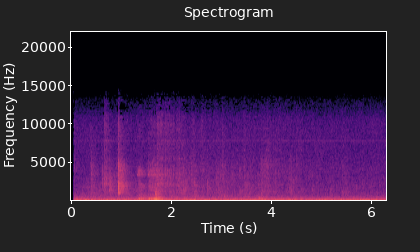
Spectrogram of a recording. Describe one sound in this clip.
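A string quartet plays in an echoing hall.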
